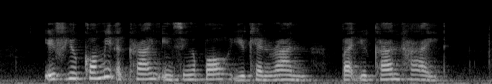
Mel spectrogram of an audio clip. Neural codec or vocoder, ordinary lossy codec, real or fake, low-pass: vocoder, 44.1 kHz, 128 mel bands every 512 samples, BigVGAN v2; MP3, 48 kbps; fake; 7.2 kHz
